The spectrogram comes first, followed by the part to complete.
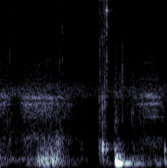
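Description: Folding pocket knife cutting a thin cord off a pair of plastic cards: light rustling of handling, then a sharp snap about halfway through as the cord parts, with a low knock just after.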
